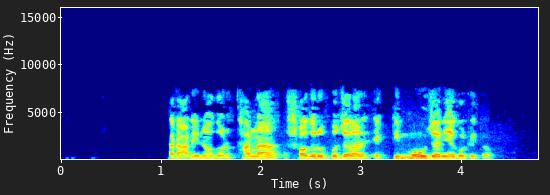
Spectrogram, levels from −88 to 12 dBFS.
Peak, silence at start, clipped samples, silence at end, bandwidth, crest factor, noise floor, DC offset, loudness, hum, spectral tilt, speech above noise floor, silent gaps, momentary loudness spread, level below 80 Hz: 0 dBFS; 1.1 s; under 0.1%; 0.5 s; 7.6 kHz; 16 dB; -83 dBFS; under 0.1%; -16 LUFS; none; -5.5 dB/octave; 67 dB; none; 10 LU; -56 dBFS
